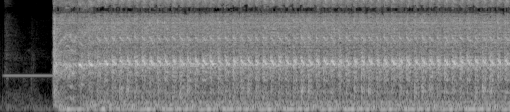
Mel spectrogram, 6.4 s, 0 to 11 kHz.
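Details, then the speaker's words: LT4 crate motor swapped into an El Camino, first fire-up after priming oil pressure by cranking with the fuel pump unplugged. It fires right up and settles into a steady, even idle: a normal start. "so you know comes time to fire it up plug in the fuel pump crank it over a little bit fires right up"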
